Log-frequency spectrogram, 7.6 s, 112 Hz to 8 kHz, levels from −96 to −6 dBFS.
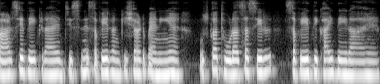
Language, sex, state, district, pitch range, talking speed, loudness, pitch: Hindi, female, Maharashtra, Washim, 185-205 Hz, 165 wpm, -15 LUFS, 195 Hz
